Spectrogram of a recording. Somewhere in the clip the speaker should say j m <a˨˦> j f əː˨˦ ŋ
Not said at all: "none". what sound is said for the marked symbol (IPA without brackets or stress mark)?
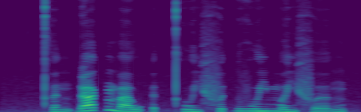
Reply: ə˨˦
